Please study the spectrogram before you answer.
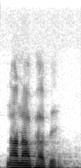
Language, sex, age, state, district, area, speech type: Bengali, male, 30-45, West Bengal, Purulia, urban, spontaneous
